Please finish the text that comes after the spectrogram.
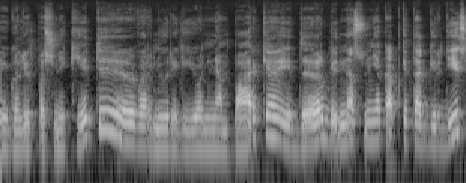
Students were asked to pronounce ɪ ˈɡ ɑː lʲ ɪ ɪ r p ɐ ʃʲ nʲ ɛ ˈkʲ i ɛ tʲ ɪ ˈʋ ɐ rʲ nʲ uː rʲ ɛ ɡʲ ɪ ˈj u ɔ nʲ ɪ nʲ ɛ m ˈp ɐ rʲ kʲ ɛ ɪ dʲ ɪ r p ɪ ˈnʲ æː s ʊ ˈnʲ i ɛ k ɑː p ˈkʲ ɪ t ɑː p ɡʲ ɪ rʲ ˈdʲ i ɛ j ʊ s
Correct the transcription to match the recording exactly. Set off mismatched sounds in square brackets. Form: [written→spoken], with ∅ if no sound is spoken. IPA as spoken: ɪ ˈɡ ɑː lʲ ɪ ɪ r p ɐ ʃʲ nʲ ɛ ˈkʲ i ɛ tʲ ɪ ˈʋ ɐ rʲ nʲ uː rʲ ɛ ɡʲ ɪ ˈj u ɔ nʲ ɪ nʲ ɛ m ˈp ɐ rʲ kʲ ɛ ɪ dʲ ɪ r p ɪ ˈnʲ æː s ʊ ˈnʲ i ɛ k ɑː p ˈkʲ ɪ t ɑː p ɡʲ ɪ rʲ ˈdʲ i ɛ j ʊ s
